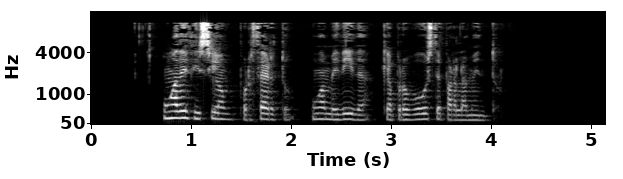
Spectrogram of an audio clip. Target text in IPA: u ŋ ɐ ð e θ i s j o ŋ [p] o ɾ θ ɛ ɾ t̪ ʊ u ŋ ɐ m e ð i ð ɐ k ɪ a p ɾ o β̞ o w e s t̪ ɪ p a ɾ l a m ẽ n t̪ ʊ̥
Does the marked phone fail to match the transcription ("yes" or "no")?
no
